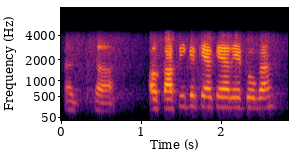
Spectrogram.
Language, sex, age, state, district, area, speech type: Urdu, female, 18-30, Uttar Pradesh, Mau, urban, conversation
